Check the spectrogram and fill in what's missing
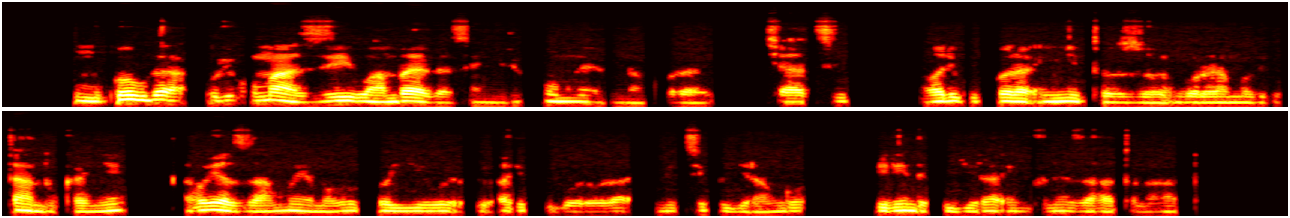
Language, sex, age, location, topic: Kinyarwanda, male, 18-24, Kigali, health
